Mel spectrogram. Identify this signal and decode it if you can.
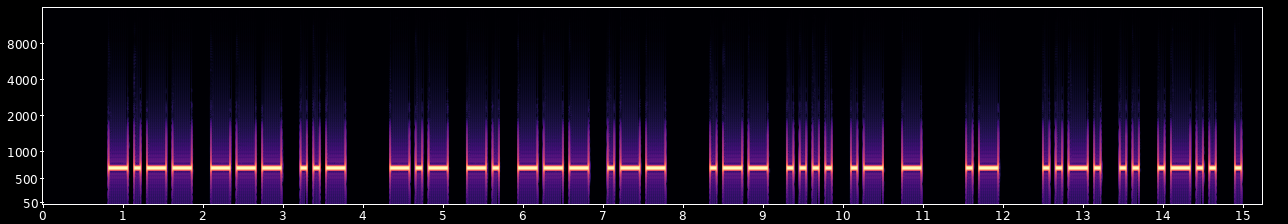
Morse code, heard as a keyed tone, about 15 wpm, 700 Hz. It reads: YOU KNOW WHAT A FILE
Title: Sentences from Top 1200 Words 15wpm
